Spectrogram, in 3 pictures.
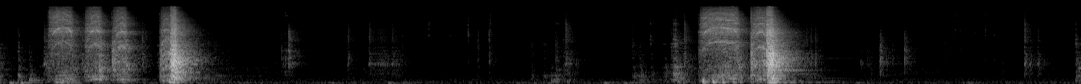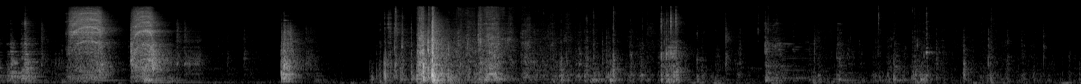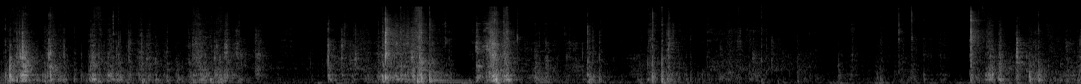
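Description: Cordless drill driving screws to fasten a steel strengthener angle to wood framing. It runs in short bursts, the loudest near the start and about 7 seconds in. Quieter knocks and clatter follow in the second half.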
